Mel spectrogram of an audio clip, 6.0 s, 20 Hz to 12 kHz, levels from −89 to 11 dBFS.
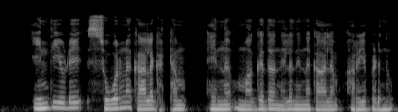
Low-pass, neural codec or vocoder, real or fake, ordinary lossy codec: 7.2 kHz; none; real; none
